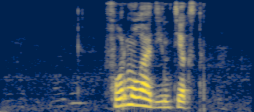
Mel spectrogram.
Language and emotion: Russian, neutral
